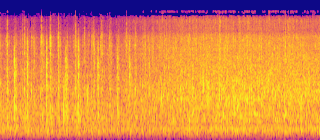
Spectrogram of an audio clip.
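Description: Rapid, even mechanical clicking, about five a second, from a water-driven automaton's mechanism. After about two and a half seconds the clicking stops, and the steady rush of water running and falling down a narrow stone channel takes over, slowly growing a little louder.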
